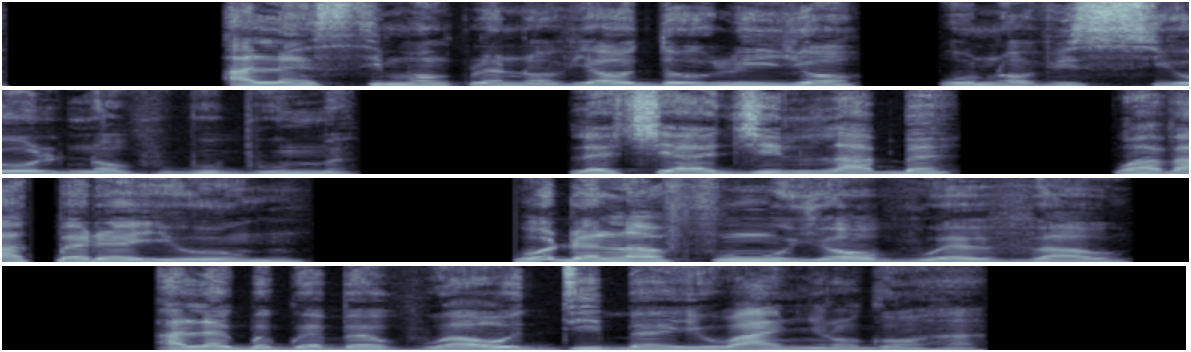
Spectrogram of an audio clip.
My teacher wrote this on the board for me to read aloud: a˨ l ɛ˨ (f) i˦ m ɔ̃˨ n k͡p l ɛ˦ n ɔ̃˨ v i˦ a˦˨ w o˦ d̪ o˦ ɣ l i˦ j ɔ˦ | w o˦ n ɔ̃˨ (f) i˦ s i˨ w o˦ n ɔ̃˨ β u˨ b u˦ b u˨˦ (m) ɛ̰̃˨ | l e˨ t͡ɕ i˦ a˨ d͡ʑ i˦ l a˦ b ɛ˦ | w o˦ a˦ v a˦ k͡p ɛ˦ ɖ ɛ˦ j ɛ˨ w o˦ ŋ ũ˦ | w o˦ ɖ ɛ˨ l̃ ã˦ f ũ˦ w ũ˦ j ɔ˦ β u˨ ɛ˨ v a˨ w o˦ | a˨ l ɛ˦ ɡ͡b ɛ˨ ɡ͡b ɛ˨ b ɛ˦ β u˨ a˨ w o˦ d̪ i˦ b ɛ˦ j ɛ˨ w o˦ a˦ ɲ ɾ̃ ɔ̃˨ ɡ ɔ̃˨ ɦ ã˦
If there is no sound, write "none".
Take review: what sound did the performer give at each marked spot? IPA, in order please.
s, v, m

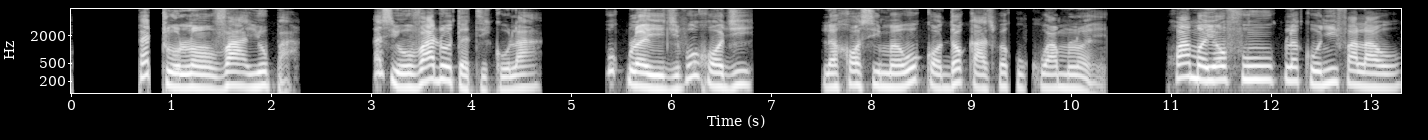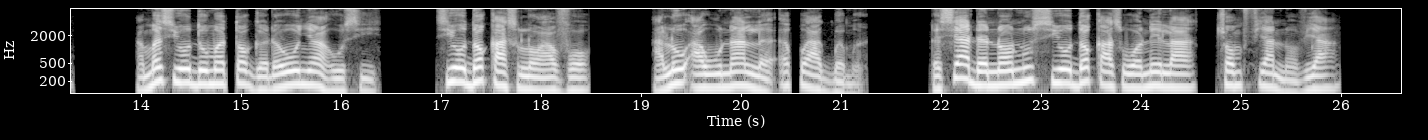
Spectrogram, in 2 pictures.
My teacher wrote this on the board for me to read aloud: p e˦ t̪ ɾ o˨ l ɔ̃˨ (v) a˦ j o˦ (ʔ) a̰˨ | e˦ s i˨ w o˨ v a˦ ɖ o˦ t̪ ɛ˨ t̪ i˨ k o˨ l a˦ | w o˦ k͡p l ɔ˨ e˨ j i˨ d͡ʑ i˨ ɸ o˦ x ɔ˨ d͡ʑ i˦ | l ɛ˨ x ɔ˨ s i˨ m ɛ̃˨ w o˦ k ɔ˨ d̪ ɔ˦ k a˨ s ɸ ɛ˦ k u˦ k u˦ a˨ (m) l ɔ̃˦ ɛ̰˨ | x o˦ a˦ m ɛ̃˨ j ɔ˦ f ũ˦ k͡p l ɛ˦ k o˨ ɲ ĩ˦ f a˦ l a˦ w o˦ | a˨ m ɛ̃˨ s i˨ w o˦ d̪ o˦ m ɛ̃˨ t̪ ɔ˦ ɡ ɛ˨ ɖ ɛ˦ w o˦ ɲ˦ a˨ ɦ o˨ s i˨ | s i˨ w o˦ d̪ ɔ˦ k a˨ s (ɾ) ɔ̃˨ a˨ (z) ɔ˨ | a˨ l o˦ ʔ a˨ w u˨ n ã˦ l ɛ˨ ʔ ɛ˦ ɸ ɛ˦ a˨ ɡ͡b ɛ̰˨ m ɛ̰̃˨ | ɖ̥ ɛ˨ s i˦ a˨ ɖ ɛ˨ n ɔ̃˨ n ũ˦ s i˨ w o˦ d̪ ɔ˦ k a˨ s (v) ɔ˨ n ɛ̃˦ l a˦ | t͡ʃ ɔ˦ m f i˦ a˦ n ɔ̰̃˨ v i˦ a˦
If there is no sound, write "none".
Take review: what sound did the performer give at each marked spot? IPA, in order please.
v, p, m, l, v, w

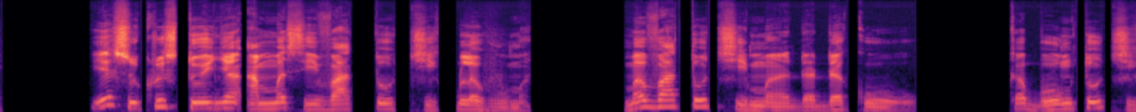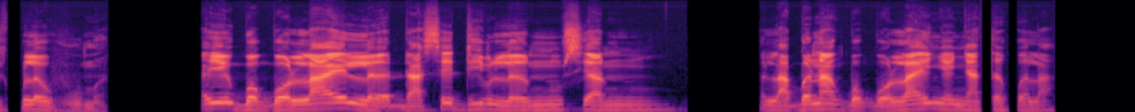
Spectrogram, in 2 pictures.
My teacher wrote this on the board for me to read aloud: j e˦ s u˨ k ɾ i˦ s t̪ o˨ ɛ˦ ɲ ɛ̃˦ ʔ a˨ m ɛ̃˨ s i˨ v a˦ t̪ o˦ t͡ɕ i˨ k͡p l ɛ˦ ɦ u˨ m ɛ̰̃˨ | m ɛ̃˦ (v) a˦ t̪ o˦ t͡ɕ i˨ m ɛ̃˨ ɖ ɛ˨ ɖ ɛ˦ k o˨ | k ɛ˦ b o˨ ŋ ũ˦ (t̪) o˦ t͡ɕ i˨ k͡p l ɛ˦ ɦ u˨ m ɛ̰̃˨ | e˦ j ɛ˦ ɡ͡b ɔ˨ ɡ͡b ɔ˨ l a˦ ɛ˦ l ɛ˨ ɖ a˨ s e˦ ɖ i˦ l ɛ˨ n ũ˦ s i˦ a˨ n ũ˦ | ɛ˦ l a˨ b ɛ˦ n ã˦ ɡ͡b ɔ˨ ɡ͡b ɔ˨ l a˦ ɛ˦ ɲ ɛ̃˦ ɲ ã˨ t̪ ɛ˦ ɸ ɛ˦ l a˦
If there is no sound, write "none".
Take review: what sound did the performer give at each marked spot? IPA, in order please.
v, t̪

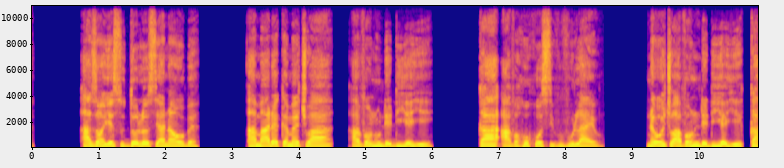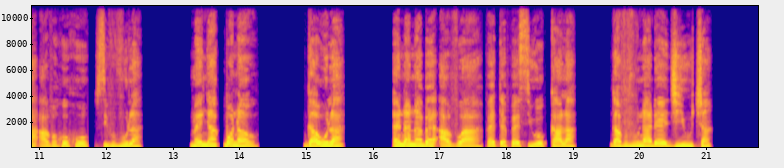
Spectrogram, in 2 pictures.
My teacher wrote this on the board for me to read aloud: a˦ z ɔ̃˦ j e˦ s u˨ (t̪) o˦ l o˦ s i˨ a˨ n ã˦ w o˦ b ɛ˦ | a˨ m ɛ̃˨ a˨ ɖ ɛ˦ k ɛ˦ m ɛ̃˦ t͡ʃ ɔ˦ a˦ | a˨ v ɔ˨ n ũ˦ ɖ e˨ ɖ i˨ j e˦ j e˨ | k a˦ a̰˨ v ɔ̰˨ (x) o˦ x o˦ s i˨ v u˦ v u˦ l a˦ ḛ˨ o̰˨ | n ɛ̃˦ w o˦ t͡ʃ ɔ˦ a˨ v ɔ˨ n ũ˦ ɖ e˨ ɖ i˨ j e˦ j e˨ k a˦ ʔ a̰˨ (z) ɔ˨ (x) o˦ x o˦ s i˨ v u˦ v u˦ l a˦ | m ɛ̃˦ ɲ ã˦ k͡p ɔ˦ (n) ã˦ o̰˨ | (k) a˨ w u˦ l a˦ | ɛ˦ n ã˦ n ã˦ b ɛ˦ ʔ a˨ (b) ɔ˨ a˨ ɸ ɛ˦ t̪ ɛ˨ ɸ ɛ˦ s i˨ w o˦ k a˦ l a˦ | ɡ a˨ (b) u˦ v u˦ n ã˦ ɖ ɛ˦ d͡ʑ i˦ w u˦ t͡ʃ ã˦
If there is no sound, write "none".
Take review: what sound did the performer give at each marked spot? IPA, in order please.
d̪, x, v, x, n, ɡ, v, v

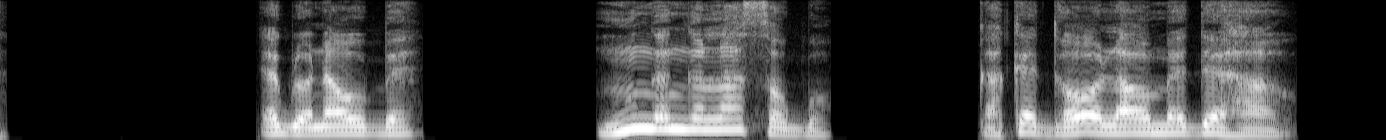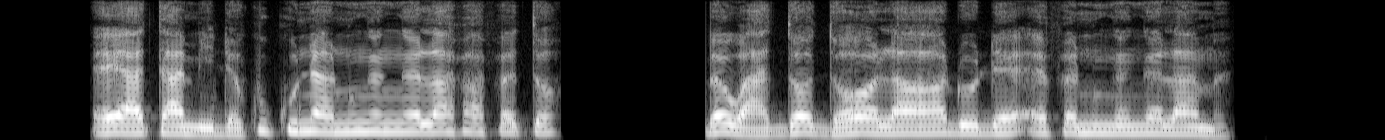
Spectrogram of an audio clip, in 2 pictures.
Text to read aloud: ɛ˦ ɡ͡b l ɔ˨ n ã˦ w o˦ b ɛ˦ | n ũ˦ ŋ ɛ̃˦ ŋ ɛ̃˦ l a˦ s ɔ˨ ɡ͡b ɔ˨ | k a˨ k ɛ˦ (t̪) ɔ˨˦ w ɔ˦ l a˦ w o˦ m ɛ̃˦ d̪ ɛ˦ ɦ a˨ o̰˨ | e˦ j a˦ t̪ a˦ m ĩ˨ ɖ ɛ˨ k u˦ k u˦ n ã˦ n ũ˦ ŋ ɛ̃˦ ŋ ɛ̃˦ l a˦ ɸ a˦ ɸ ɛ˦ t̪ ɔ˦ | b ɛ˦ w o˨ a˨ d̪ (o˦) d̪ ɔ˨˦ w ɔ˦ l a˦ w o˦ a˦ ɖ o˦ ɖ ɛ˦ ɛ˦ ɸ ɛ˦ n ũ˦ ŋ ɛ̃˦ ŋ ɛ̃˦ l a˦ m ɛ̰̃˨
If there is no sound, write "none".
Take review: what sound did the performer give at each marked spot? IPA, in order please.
d̪, ɔ˦

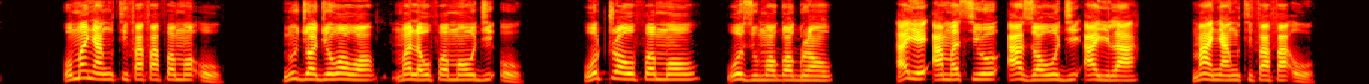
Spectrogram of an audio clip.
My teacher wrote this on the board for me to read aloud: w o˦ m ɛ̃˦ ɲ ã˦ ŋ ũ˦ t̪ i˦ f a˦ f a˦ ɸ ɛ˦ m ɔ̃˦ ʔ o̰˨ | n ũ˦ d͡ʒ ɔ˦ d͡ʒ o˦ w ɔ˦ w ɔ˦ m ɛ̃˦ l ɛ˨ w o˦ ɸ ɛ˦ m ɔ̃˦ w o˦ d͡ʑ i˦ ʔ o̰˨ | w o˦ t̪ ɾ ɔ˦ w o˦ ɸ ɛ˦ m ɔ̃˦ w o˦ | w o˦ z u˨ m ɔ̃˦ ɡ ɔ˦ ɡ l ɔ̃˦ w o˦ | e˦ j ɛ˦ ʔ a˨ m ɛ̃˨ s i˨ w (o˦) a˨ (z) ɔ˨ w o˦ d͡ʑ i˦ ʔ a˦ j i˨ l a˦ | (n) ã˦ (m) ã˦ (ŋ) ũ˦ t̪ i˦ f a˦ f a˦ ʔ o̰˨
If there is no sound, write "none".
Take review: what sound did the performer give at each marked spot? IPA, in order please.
o˦, z, m, ɲ, ŋ

